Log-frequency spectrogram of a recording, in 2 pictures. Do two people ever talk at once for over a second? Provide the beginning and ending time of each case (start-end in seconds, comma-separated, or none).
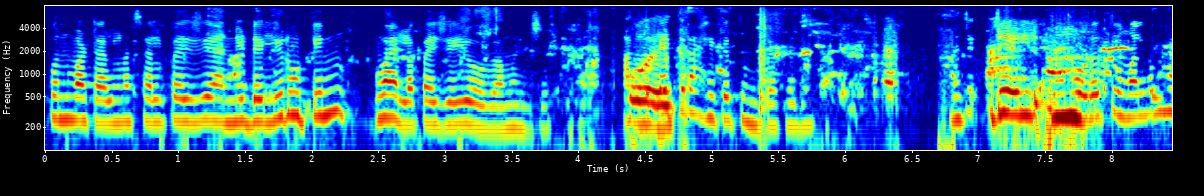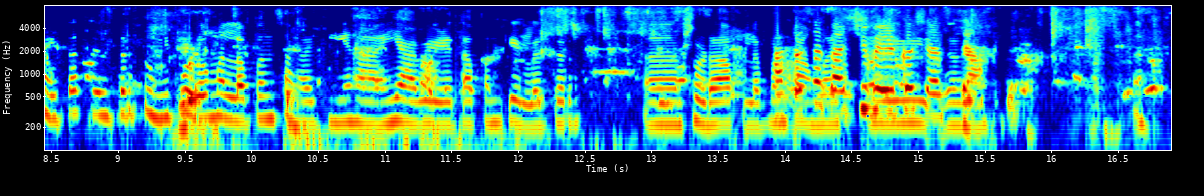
13.9-15.3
